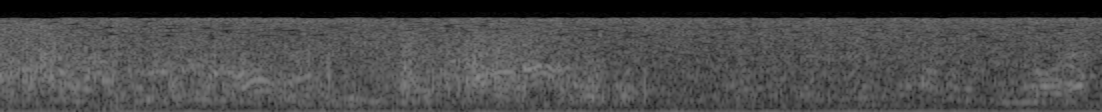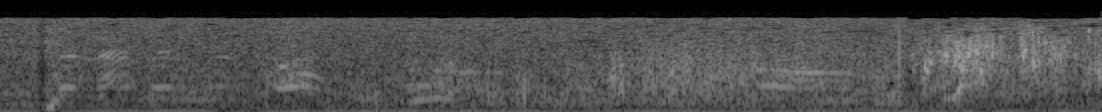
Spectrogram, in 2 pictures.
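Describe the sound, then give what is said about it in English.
A rowboat is rowed fast against the undertow, with a continuous wash of sloshing and splashing and occasional creaks and knocks from the oars, while indistinct voices murmur faintly in the background. “don't roll the boat so fast. I can't keep up with you.”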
